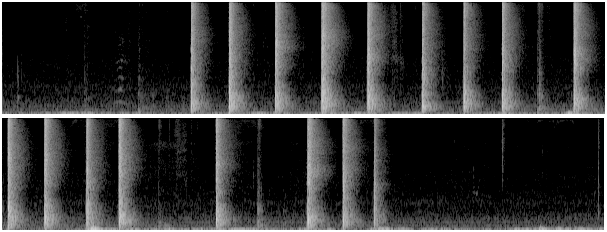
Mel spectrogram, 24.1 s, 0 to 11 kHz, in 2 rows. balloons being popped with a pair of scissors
3.8 14.8, 16.3 17.3

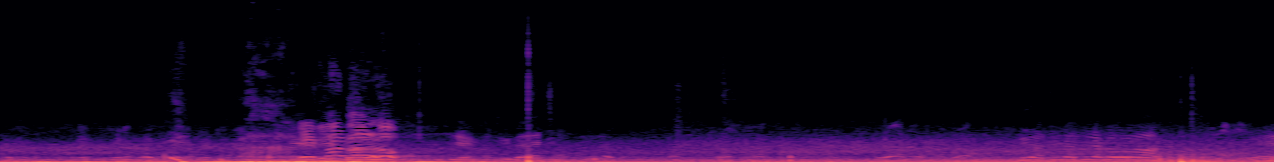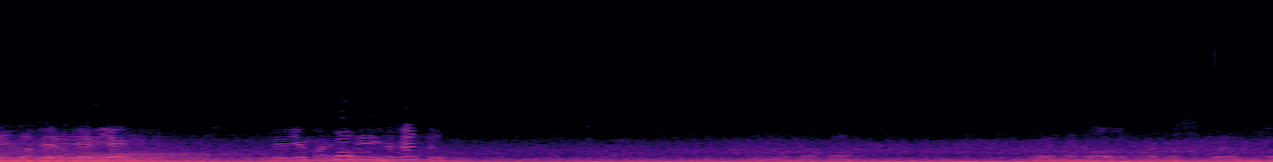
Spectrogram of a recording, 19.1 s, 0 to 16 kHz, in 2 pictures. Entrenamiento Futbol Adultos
0.0 13.4

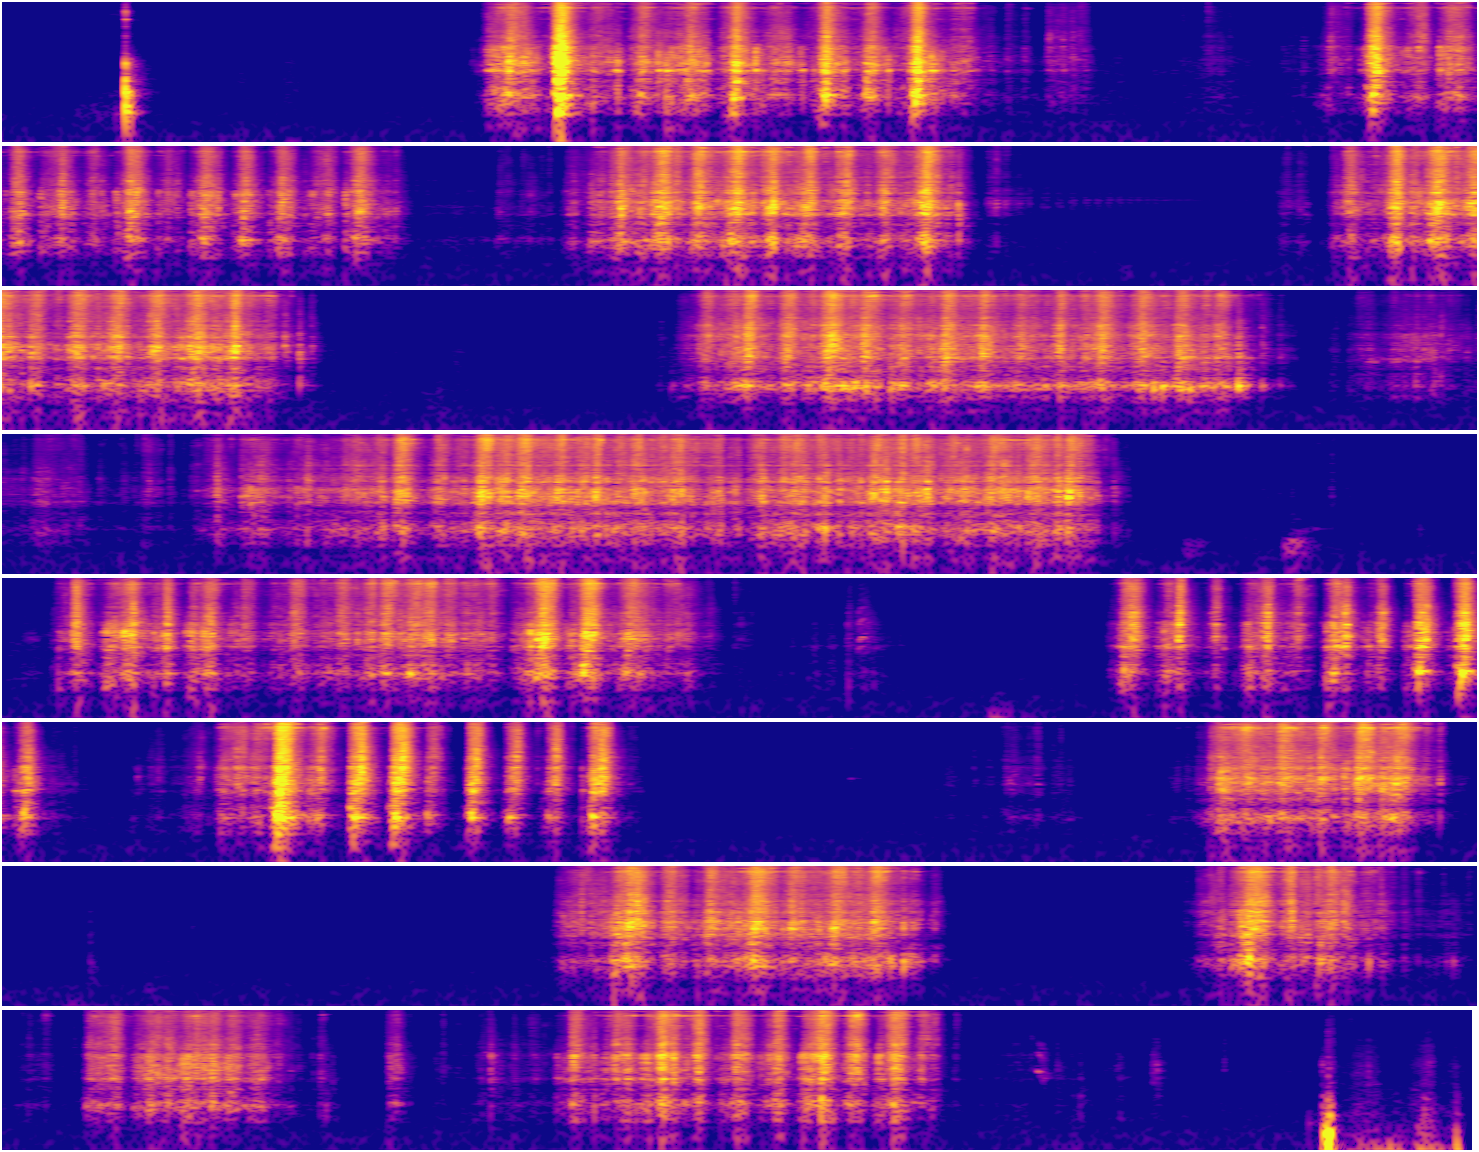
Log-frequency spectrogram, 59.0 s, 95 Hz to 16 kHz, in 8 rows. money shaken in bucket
2.4 5.4, 6.6 12.6, 14.0 16.4, 18.2 27.8, 29.8 33.2, 35.1 40.1, 43.0 44.1, 47.1 49.0, 50.2 56.4, 58.3 58.9

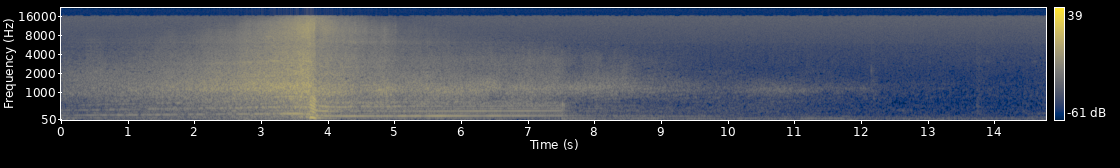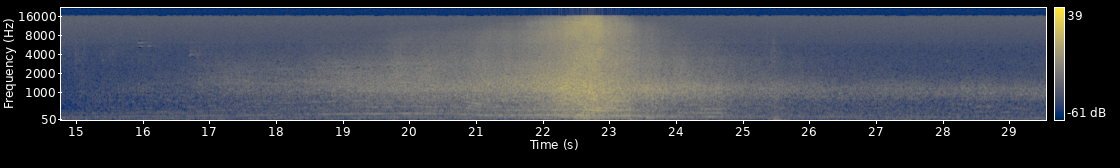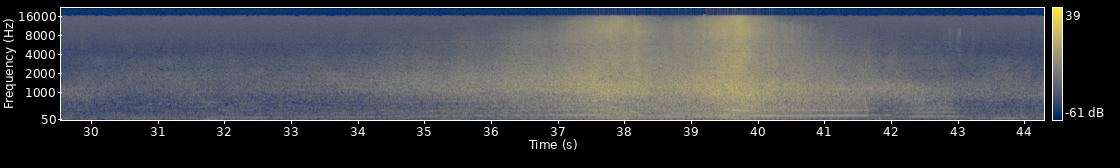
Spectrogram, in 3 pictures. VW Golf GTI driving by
34.1 43.0

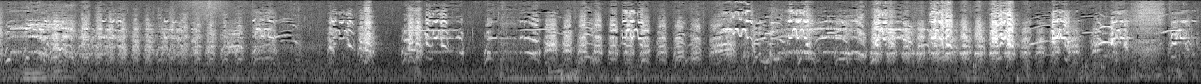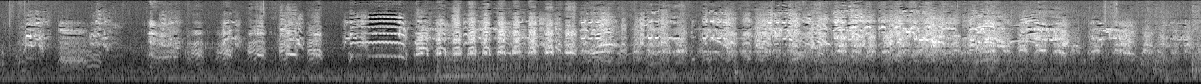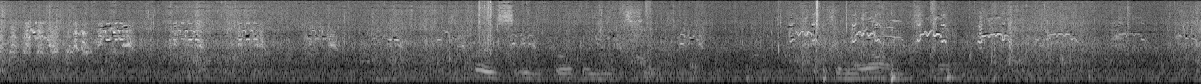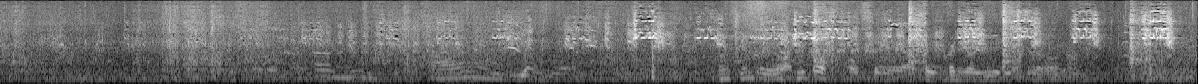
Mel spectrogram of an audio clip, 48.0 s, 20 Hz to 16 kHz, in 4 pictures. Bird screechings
0.0 26.7

